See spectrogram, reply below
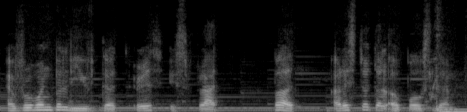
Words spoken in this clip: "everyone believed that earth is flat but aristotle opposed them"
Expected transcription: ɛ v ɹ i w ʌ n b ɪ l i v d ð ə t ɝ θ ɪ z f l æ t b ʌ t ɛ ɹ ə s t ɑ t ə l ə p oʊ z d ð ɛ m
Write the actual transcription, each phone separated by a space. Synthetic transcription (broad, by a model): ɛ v ɹ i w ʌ n b ɪ l i v d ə t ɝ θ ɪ s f l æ t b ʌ t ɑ ɹ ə s t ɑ t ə l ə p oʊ s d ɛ m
